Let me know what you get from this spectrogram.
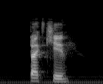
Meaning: to pack (fish) in a box for transportation
- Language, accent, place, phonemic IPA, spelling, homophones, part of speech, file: French, France, Lyon, /pa.ke/, paquer, paquai / paqué / paquée / paquées / paqués, verb, LL-Q150 (fra)-paquer.wav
